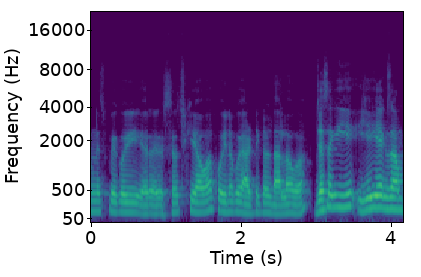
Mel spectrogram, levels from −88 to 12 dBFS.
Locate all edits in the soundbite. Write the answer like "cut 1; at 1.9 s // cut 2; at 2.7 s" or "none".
none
